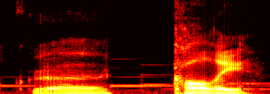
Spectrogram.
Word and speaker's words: Collei: How do we say her name? Collei. Collei.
